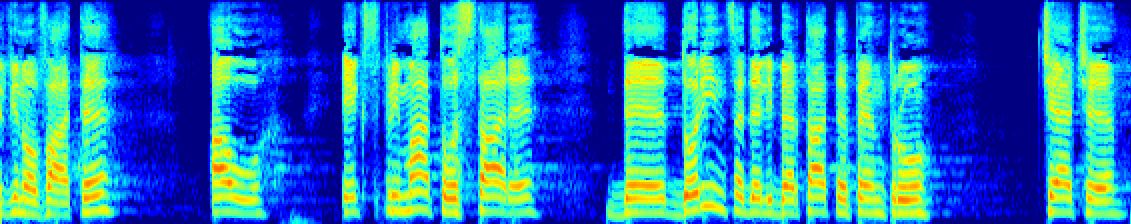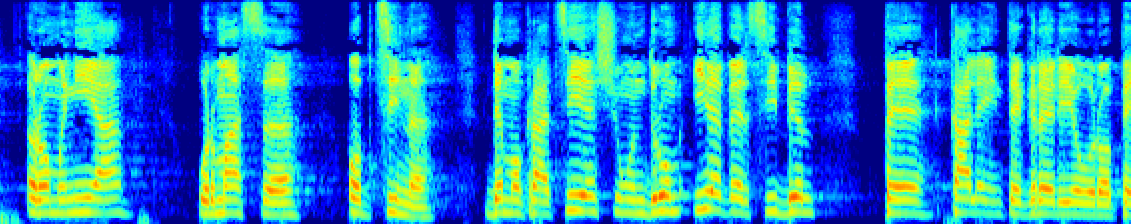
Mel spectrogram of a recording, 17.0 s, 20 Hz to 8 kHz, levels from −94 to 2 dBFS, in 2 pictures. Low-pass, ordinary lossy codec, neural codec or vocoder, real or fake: none; none; none; real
